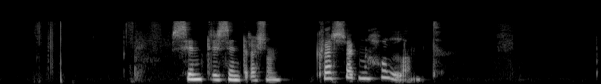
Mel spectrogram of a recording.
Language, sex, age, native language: Icelandic, female, 30-39, Icelandic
